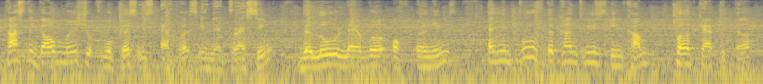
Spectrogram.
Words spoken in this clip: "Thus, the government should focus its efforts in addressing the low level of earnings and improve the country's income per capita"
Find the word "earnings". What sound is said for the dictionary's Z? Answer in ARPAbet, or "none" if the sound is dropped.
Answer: S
